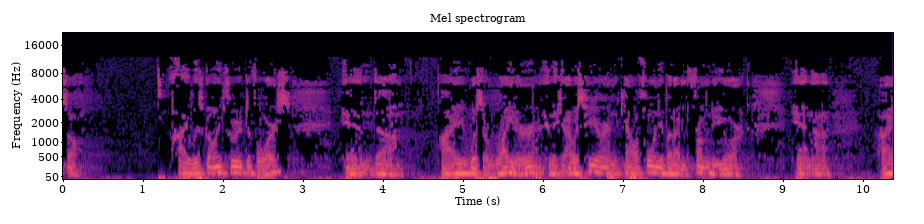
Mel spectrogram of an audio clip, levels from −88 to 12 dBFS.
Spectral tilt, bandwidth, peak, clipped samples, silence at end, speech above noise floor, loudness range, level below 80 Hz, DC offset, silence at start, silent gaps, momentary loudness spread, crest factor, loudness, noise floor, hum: -4.5 dB/octave; 12 kHz; -10 dBFS; under 0.1%; 0 s; 29 dB; 3 LU; -42 dBFS; under 0.1%; 0 s; none; 12 LU; 16 dB; -26 LUFS; -54 dBFS; none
